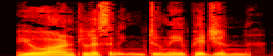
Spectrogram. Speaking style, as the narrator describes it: Tylan cooed in dangerous tones

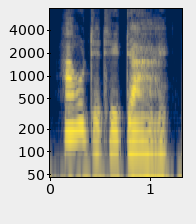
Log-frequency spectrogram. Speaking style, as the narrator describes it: whispered Tonks

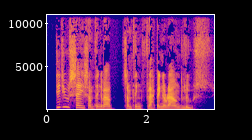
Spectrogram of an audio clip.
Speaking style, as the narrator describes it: she said, in the tight voice of someone pulling themselves together

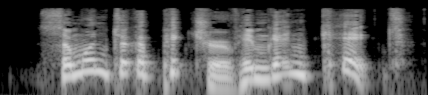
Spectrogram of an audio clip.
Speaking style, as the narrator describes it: squeaked Polly, drenched in a sudden horror

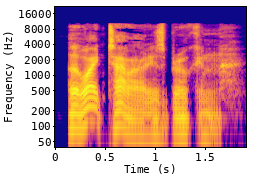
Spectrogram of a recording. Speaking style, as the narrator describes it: said flatly

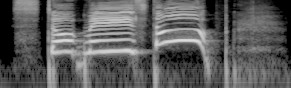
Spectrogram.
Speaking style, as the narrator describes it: All of a sudden, Chickadee called out

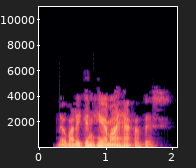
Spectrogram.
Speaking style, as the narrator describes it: he said quickly, putting a finger to his lips

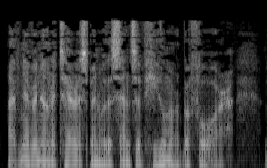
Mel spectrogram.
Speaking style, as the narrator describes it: Vin said dryly

